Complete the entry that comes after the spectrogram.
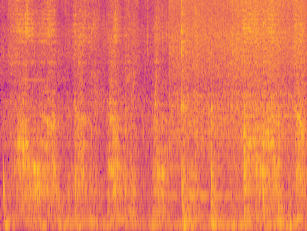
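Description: Masala spices are stirred and fried in a pan for a Bengali tangra fish curry with potato and brinjal: a soft sizzle broken by repeated scraping strokes of a spoon at an irregular rhythm, close by and moderately quiet.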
